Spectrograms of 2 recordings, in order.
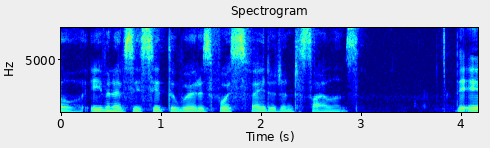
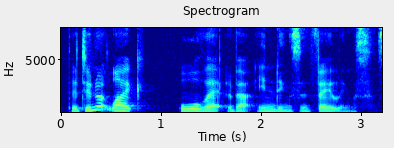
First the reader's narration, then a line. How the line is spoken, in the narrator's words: said Mary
